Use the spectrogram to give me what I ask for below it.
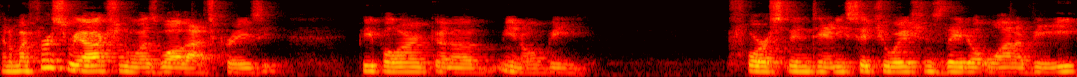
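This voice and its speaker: Audible room echo surrounds a man with a western Canadian accent, whose fairly high voice moves at a moderate pace in a monotone, flat line. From Canadian prairies. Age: 60s. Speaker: retired small business owner. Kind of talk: personal reflection monologue. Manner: halting.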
